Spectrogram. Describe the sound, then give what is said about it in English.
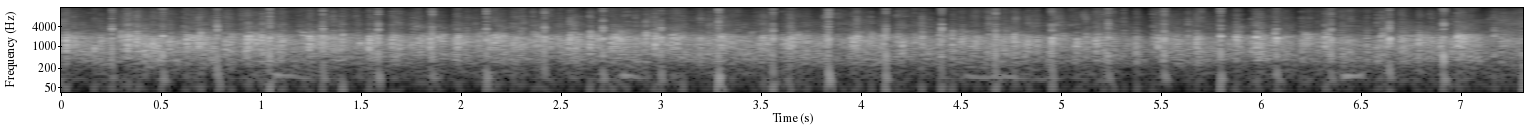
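Sustained applause from a church audience welcoming people forward, dense steady clapping that stays loud and even from start to finish without a break. “Would you stand this morning? Give them a nice warm welcome and a round.”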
